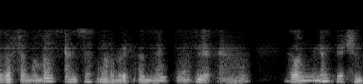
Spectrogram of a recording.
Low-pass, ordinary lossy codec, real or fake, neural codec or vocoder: 5.4 kHz; MP3, 24 kbps; fake; codec, 44.1 kHz, 0.9 kbps, DAC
